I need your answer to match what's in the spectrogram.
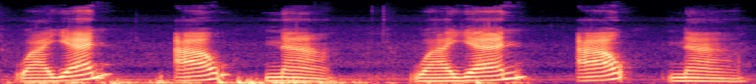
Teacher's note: Jadi menunjukkan dia satu kalimah. Nun sakinah bertemu dengan amzah. Kita kena baca dengan jelas, tak ada dengung. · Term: izhar halki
